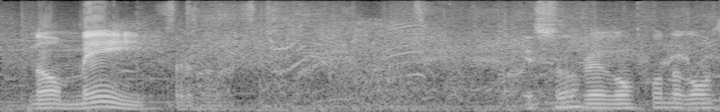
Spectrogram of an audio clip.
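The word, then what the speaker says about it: May: Sol contra Mai. No, Mei, perdón. ¿Eso? Me confundo cómo se pronuncia.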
